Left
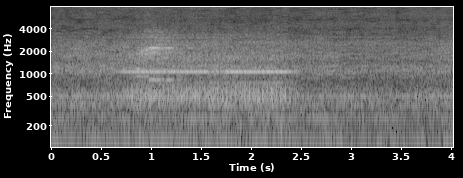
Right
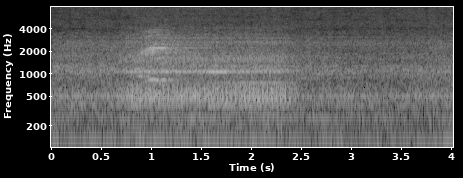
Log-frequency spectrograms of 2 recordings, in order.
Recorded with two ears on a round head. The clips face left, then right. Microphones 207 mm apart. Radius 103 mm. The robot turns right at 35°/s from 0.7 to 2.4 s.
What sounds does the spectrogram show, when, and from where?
0.8 s a cat meowing: 35° left (ahead or behind), 8 m; by 1.3 s 20° left (ahead or behind), 8 m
